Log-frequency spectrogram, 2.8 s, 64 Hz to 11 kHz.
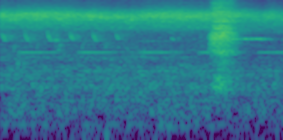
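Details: A constant high whine from cicadas calling for mates in 2016, overlaid by a quick series of soft falling chirps and a sudden loud rustle partway through.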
